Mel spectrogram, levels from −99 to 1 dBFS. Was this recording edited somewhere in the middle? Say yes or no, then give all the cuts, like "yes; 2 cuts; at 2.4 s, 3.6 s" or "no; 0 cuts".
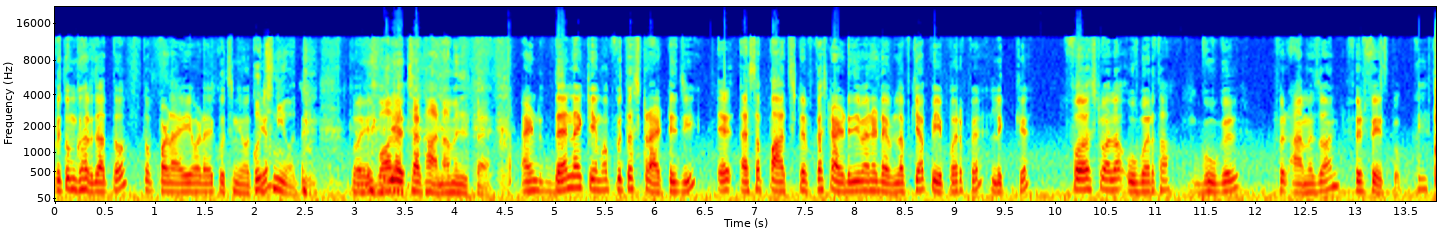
yes; 4 cuts; at 4.4 s, 6.5 s, 10.0 s, 11.3 s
